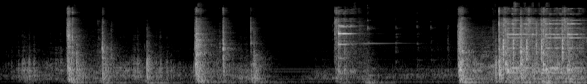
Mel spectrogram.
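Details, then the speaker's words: Grand Prix pinball machine after its playfield rebuild: sharp clacks from the playfield mechanisms, then a sudden, sustained loud rattling buzz that does not stop; source unknown. "Got a loud noise there. Let's see if that noise goes away."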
